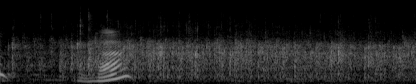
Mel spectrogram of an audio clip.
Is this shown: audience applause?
yes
